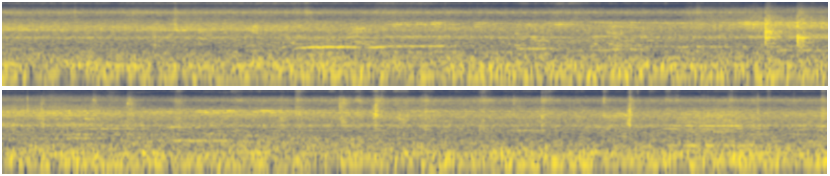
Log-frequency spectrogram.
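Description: The Serayu passenger train departs near Bogor station, a steady distant rumble of rolling rail cars with faint clicks and squeals over a continuous low drone.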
